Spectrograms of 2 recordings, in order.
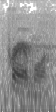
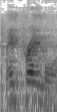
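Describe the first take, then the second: First: "Prayer more" mumbled low and soft, pray slurred into prayer; "Prayer more" said as a low, quiet slip of the tongue; flubbed pray. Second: "pray" said cleanly as one syllable, fixing the slip; "Maybe pray more" said carefully, "pray" clear and short; corrected pray. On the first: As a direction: trip over the word "pray", saying "Prayer" instead. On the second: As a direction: get "pray" right on the second try, plainly. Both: Real, not acted. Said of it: "I can't even say it".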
